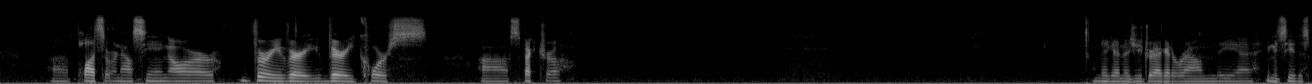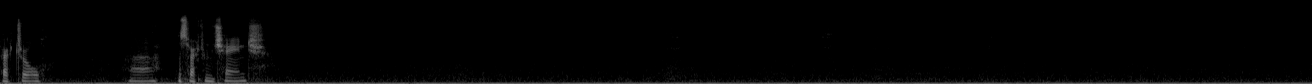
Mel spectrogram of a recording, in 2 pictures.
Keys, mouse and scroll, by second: 0.8 right click, 2.0 click, 2.8 click, 4.8-7.1 drag, 7.7 click, 8.9 click, 9.8-11.0 drag, 11.8-19.2 drag, 20.6 click, 22.6-24.3 drag, 24.7 click.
